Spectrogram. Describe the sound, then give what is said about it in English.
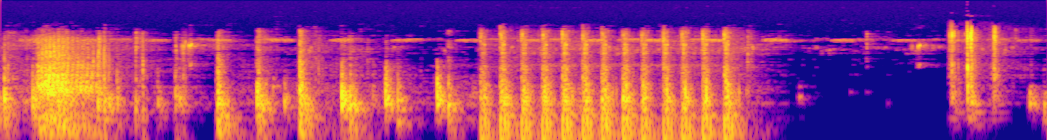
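Horse hooves clop as a rider arrives in a small town at a doctor's home: scattered uneven knocks give way to a quick, regular run of hoofbeats, then a pause and a few final sharp taps. “Then he rode into town and sought out the home of Dr. Ned Howe. Oh, easy, steady, big fella.”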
